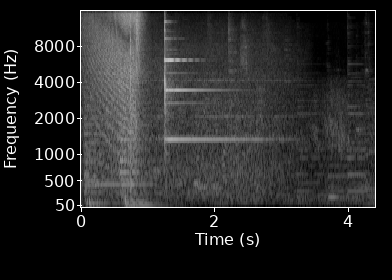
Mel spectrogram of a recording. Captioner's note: ding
